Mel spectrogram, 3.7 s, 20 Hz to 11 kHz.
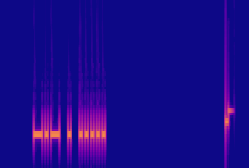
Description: Morse code, heard as a keyed tone, about 27 wpm, 700 Hz. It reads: KE5
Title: USA Call Sign Prefixes - Repeated 2x - 28wpm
